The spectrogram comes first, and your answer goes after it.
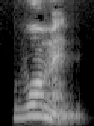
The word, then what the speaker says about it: woman: so we spell it with a and we pronounce it as woman woman woman woman right when we speak about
